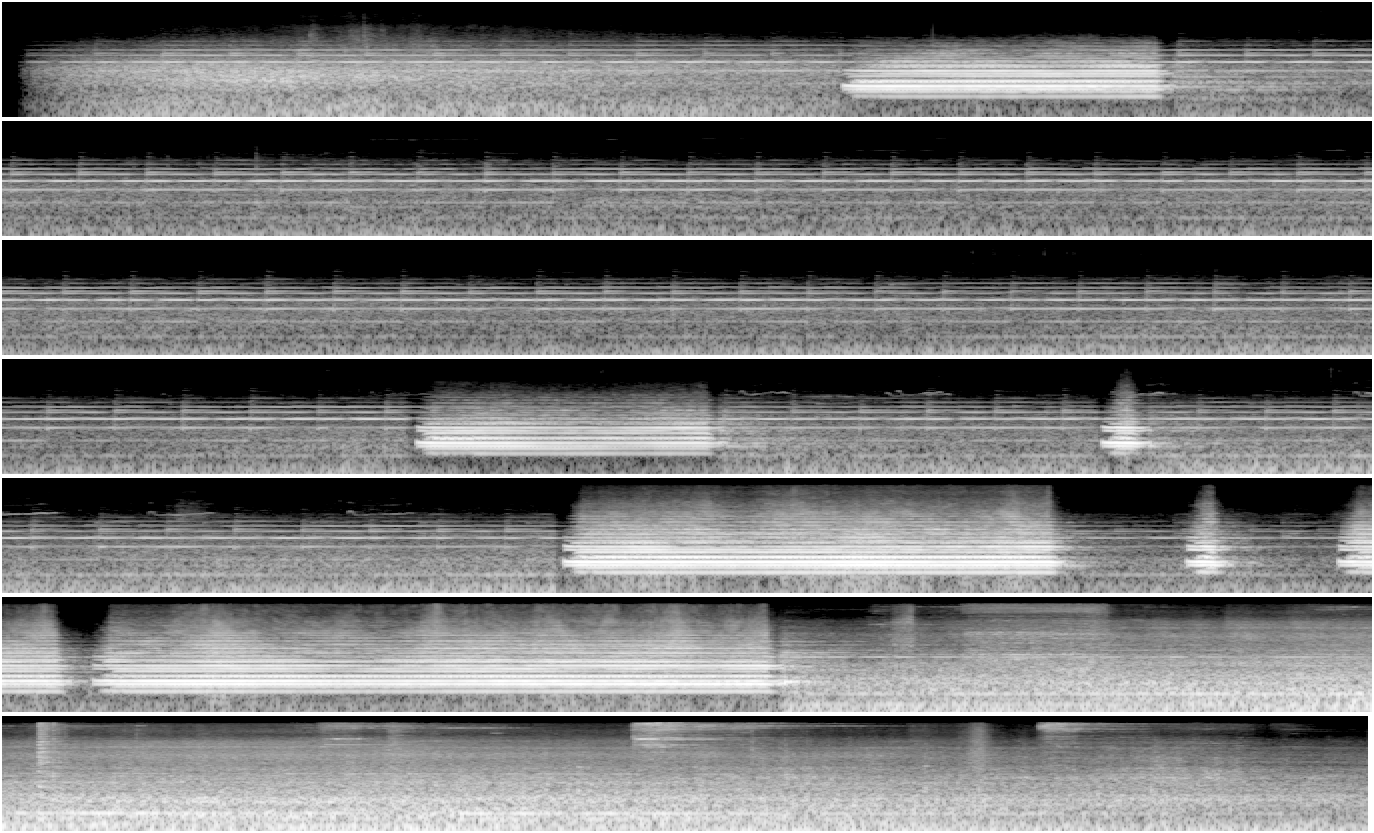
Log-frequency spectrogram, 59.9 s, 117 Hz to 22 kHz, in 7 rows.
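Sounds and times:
train horn blasts: 5.2s - 7.8s, 28.3s - 30.6s, 32.6s - 33.2s, 37.8s - 49.8s.

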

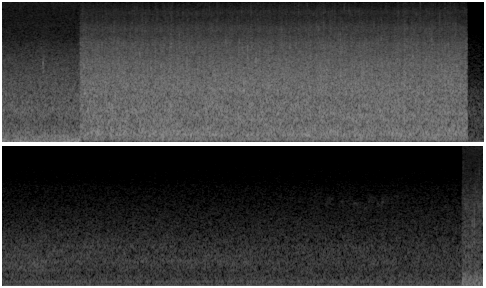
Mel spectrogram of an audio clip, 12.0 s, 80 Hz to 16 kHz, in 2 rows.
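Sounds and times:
stream water rushing: 1.0s - 5.8s.

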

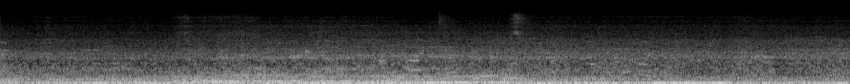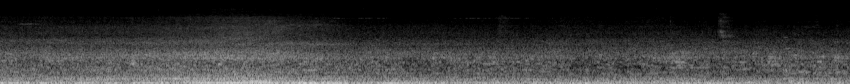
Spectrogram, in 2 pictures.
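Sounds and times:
vehicles passing: 0.0s - 17.0s
vehicle passing loudly: 9.0s - 12.1s.

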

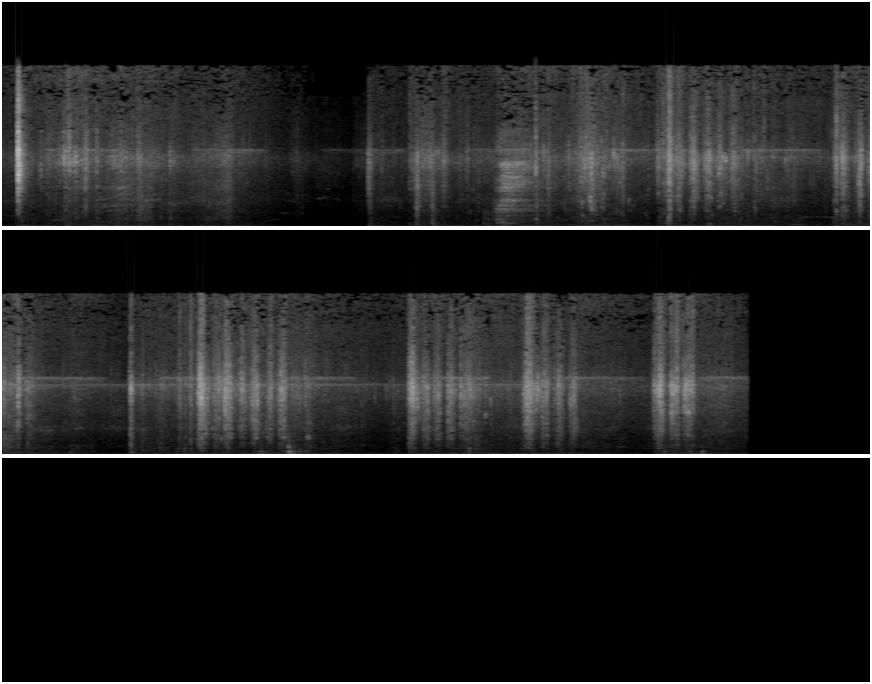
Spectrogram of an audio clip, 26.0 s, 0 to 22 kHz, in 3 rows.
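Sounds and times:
clothes hand-washed in water: 3.7s - 16.2s.

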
